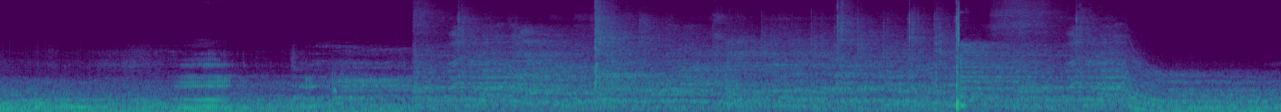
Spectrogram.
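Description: Slowed-down sound of slow-motion sports-hall footage: low, drawn-out, indistinct sounds for the first few seconds, then a hiss of hall noise with scattered knocks from about four seconds in. A sharp knock comes a bit after nine seconds, and the hiss cuts off suddenly near the end.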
